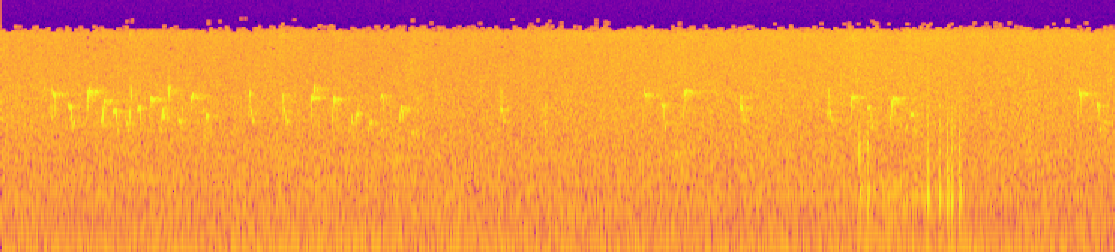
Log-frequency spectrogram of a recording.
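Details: Red-whiskered bulbul lure song for calling birds: short, bright, warbling phrases of quick rising and falling notes, repeated in bursts over steady background hiss, with a brief low rattling sound later.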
